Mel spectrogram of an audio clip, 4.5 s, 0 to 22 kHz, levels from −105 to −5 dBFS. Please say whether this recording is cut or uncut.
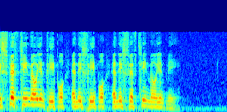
cut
